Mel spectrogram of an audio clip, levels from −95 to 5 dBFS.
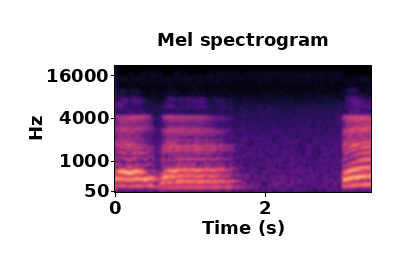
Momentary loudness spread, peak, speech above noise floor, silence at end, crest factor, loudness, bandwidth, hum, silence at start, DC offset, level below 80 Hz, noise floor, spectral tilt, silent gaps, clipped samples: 16 LU; -4 dBFS; 39 dB; 0 s; 14 dB; -18 LUFS; 8.2 kHz; none; 0 s; under 0.1%; -76 dBFS; -56 dBFS; -5.5 dB/octave; none; under 0.1%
